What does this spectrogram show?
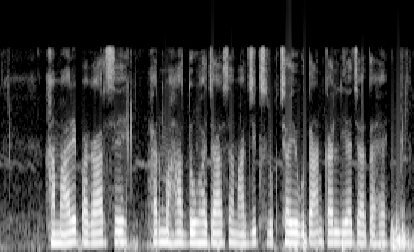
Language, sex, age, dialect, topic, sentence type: Hindi, male, 18-24, Garhwali, banking, statement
